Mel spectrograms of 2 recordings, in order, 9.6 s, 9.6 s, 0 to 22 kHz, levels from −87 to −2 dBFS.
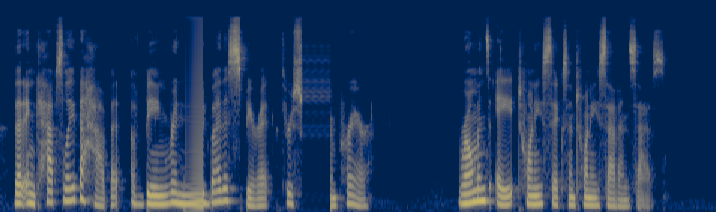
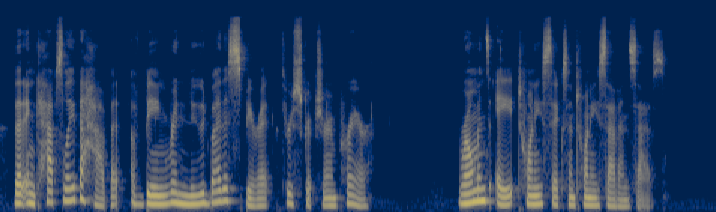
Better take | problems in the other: second | audio freezing; at 2.5 s and at 4 s

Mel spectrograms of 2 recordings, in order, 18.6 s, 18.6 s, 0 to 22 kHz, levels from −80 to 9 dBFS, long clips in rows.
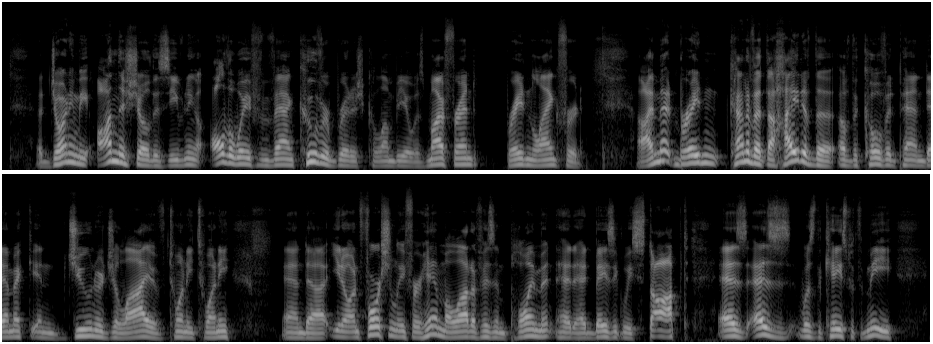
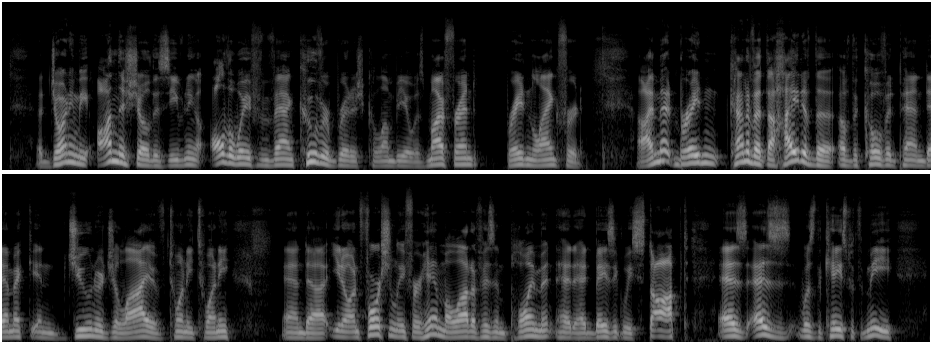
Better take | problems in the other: neither | none

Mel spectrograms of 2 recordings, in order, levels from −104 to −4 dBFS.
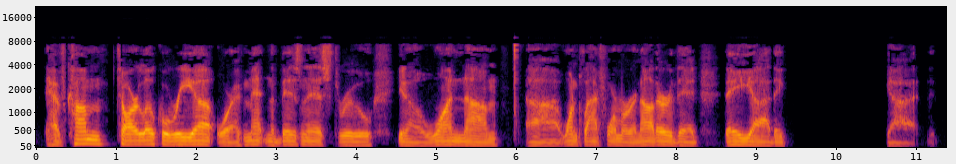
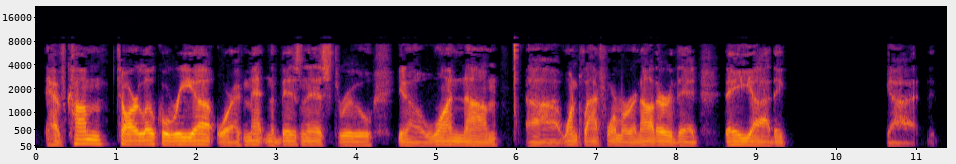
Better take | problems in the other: neither | garbled, watery; slightly; the same in both

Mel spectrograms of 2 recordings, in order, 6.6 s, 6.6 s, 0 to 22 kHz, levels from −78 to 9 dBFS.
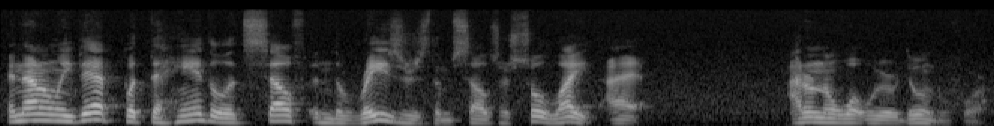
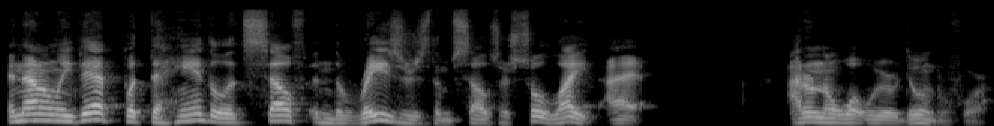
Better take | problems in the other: second | hiss; faint; throughout; 25 dB below the speech

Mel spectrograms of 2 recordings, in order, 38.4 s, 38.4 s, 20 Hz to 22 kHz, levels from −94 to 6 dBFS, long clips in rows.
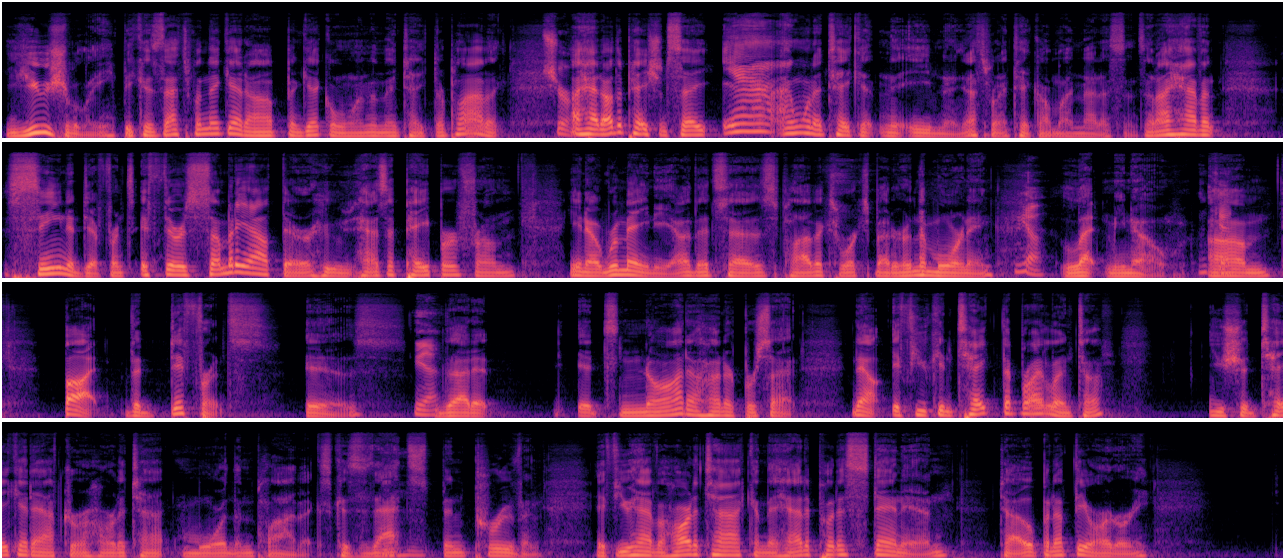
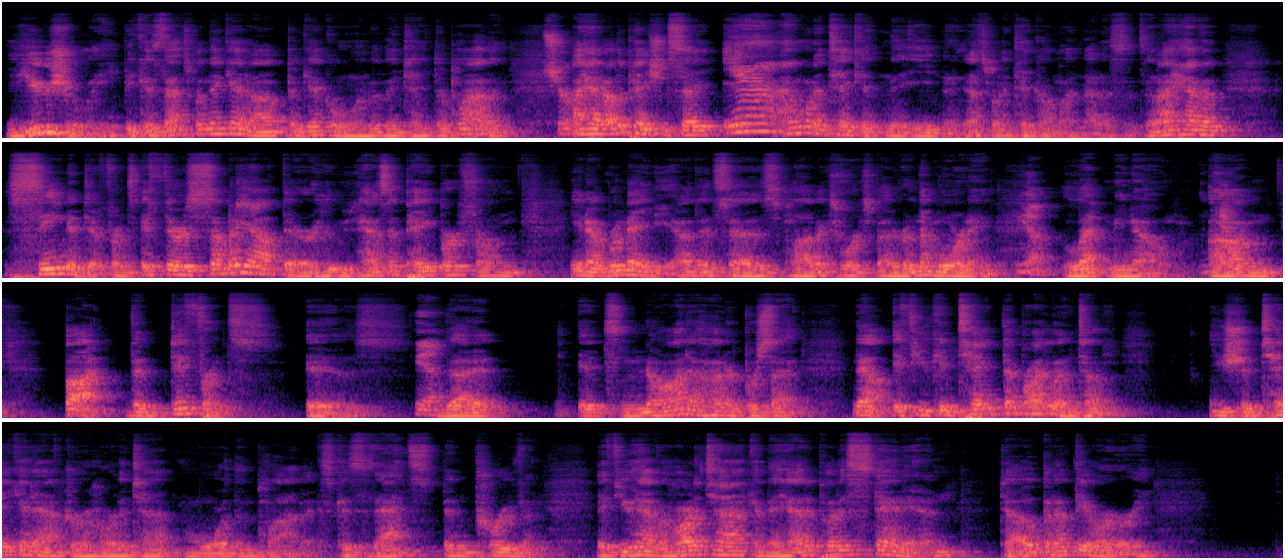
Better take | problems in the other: first | off-mic speech; far // room echo; slight; dies away in 0.3 s

